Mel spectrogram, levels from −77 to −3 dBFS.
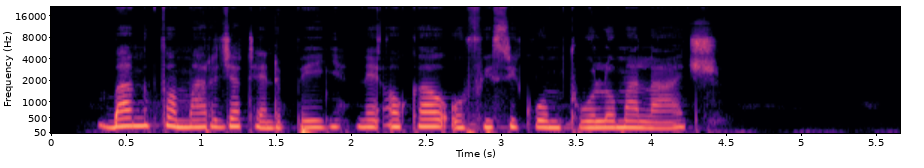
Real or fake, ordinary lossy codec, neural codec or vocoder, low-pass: real; none; none; none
